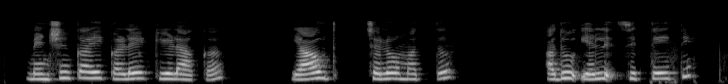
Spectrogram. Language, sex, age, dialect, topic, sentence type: Kannada, female, 18-24, Dharwad Kannada, agriculture, question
